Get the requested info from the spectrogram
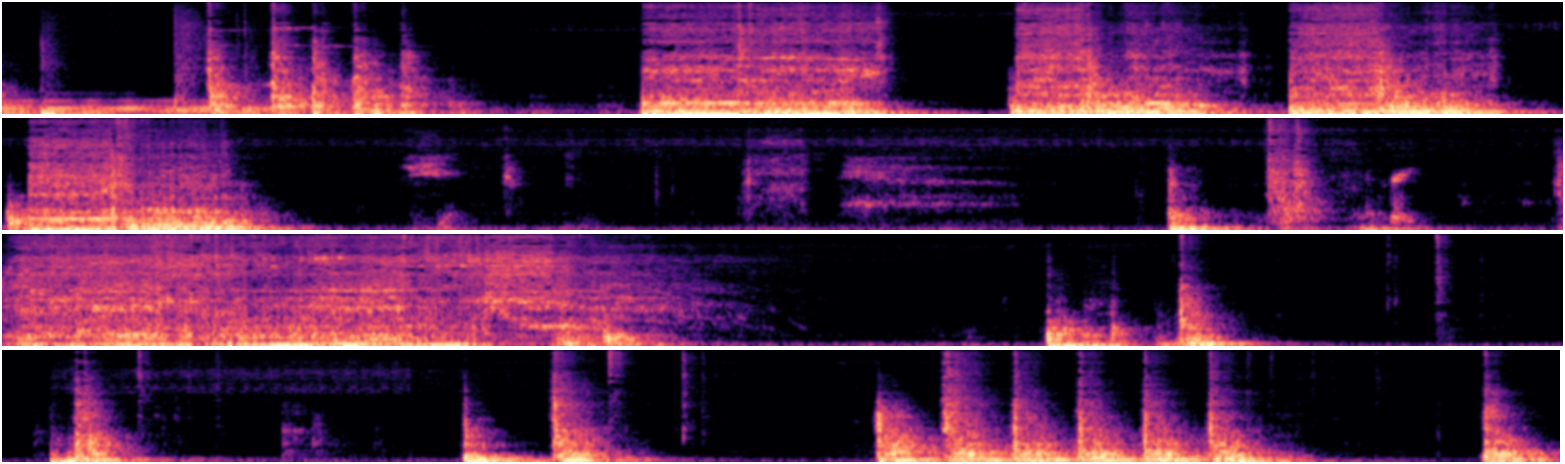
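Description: Cordless drill drilling out aluminium rivets in a jon boat's hull, in several bursts of about a second each and one longer run of about three seconds. Near the end comes a quick series of sharp knocks.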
